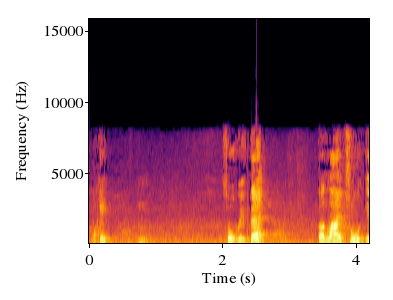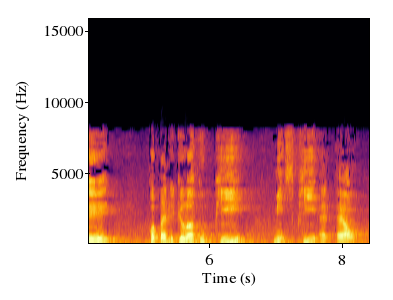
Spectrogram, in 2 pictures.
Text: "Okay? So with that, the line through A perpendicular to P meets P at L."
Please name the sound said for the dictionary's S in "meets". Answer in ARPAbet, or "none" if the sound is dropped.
S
